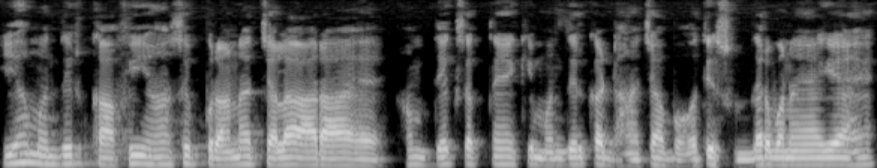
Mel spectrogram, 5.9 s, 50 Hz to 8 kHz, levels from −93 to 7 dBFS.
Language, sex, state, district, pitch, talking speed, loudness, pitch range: Hindi, male, Bihar, Supaul, 125 Hz, 245 wpm, -17 LUFS, 115-130 Hz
